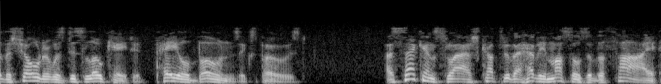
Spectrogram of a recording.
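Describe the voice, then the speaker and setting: A man reads dramatic narration for an audio play. His mid-pitched voice moves up and down expressively as he tells the story. There is a faint layer of hiss behind him. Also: lo-fi sound. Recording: hissy, noisy background.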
